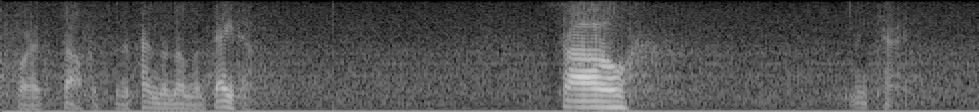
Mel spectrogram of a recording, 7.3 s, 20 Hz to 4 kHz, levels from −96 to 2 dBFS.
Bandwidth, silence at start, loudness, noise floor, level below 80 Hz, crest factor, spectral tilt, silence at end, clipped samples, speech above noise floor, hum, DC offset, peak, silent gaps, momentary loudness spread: 4 kHz; 0 s; -26 LUFS; -50 dBFS; -56 dBFS; 24 dB; -6 dB/octave; 0.15 s; under 0.1%; 23 dB; none; 1%; -6 dBFS; none; 28 LU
